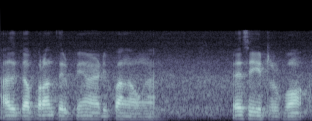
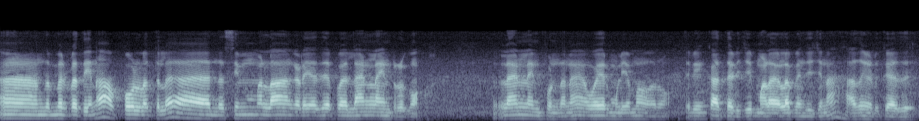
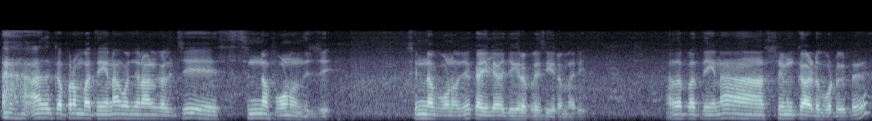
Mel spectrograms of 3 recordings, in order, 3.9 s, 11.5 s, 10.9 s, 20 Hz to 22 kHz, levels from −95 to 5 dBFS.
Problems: constant background noise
